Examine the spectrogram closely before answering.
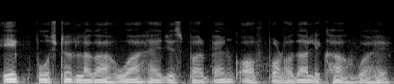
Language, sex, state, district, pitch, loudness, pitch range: Hindi, male, Uttar Pradesh, Lalitpur, 100 Hz, -17 LUFS, 95-105 Hz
